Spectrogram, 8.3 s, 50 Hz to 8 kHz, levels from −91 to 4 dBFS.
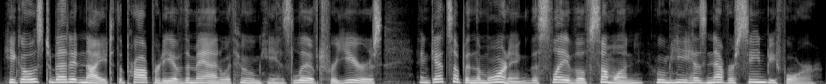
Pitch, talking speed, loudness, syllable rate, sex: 205 Hz, 255 wpm, -16 LUFS, 5.7 syllables/s, female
